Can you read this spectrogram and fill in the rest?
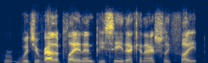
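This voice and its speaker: A man's voice: a little high, fairly even intonation, fast talker, sharp tone. A man playing a tabletop roleplaying game, casually talking through tactics, recorded slightly dull on a close mic. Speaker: tabletop RPG player.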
